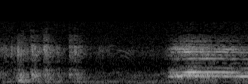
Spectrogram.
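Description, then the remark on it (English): A city hall tower bell tolls the hour of midnight over the sleeping city with an off-key, wavering, unearthly tone, its loud sustained ring holding steady overtones after a short burst of fainter, uneven sound at the start. “As the bell tolls the hour of midnight, echoing over the sleeping city with a now all too familiar unearthly tone”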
